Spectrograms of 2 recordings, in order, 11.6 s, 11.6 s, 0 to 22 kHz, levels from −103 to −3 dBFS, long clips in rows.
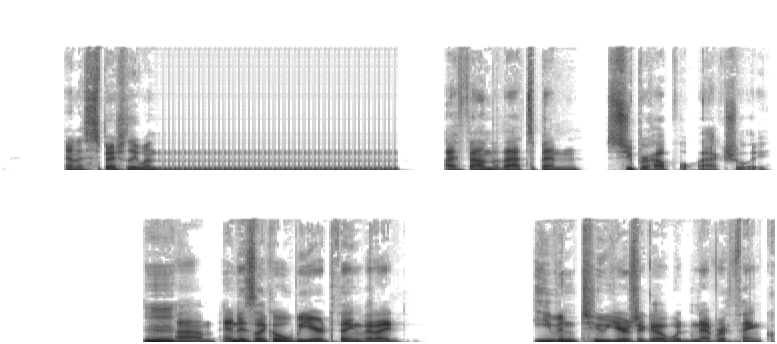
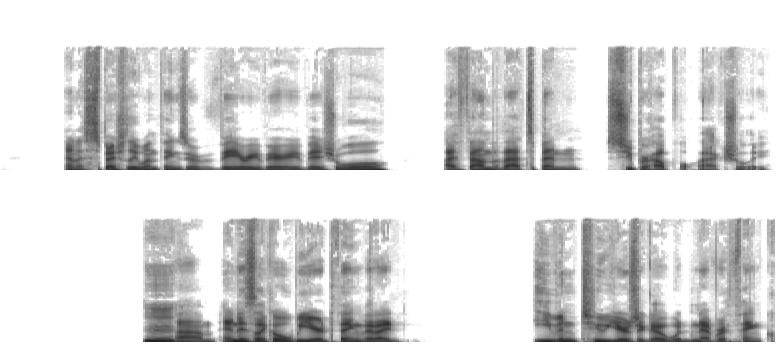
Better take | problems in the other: second | audio freezing; at 1 s for 2 s

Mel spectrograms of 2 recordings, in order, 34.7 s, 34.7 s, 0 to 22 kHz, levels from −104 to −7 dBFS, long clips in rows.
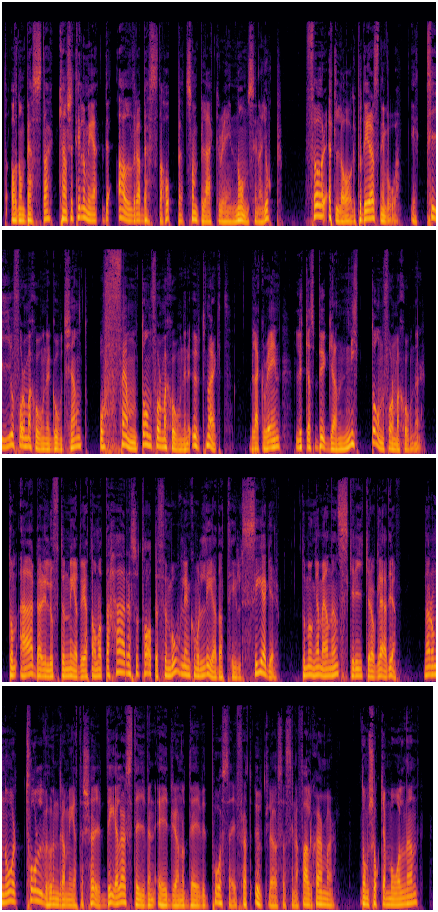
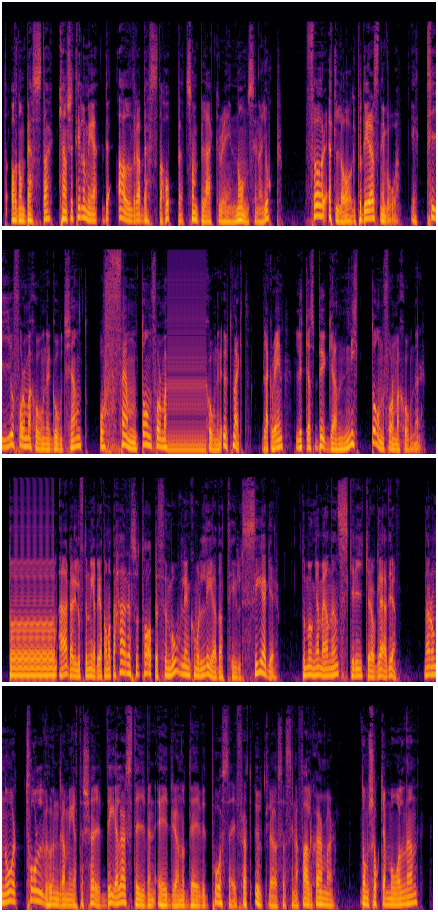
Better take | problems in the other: first | audio freezing; at 12 s for 1 s and at 18 s for 1 s

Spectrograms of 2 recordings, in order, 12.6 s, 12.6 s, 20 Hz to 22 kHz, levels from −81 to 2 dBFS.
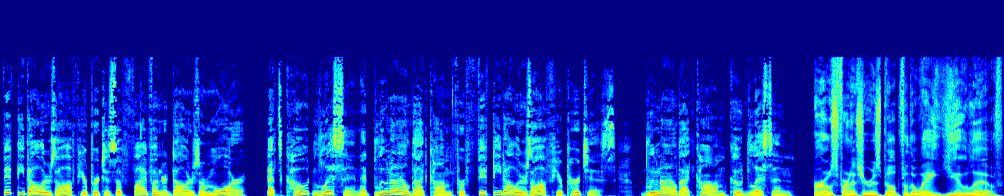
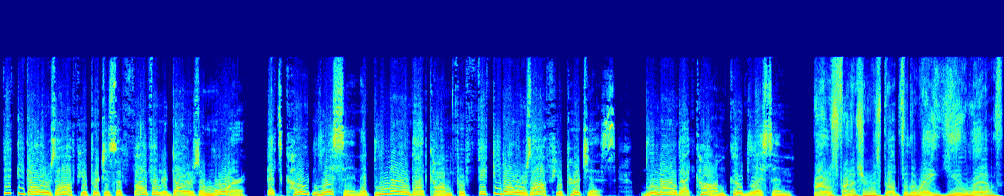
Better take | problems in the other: first | distortion; heavy; 28% of the sound clipped

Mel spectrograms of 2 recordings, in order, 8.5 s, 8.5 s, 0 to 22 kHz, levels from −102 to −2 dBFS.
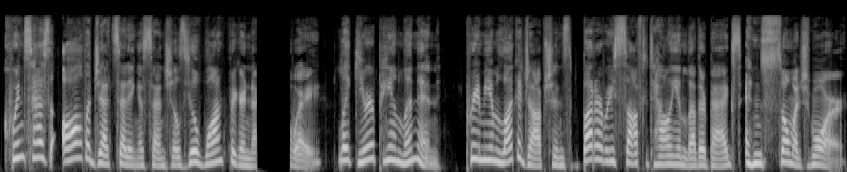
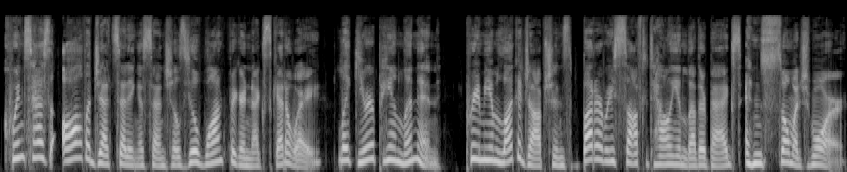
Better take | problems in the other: second | audio cutting out; at 2.5 s

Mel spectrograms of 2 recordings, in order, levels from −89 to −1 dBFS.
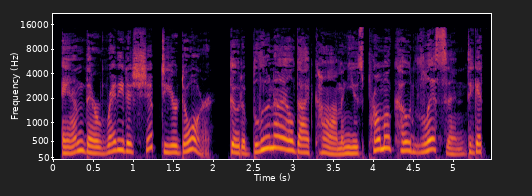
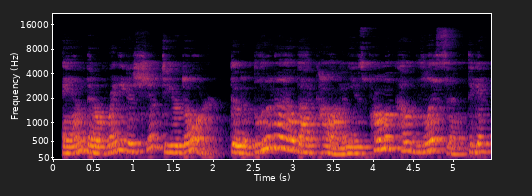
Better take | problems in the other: first | room echo; noticeable; dies away in 0.6 s // off-mic speech; far

